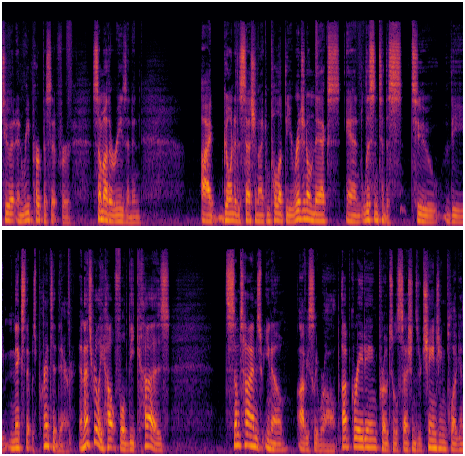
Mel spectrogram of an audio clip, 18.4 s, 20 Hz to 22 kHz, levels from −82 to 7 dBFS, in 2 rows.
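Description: No technical faults can be heard anywhere in the clip.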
